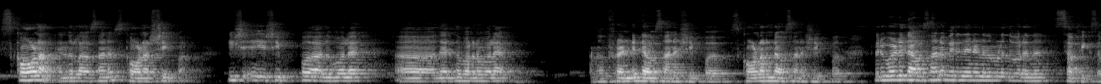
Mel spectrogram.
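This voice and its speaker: A man with a Malayali accent teaching a phonetics lesson, slowly and patiently, repeating word lists for his students. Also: on the high side. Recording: echoey room from far off.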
